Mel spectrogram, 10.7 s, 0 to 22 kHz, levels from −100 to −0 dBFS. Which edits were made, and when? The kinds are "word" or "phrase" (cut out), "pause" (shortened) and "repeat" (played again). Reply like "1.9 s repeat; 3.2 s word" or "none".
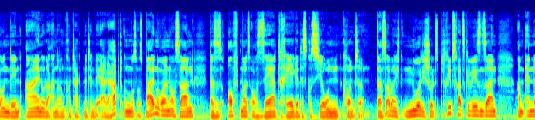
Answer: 6.9 s word; 7.7 s word; 8.0 s word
